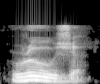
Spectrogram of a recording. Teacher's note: Uvular sounds, common in some languages, such as the French r in rouge.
